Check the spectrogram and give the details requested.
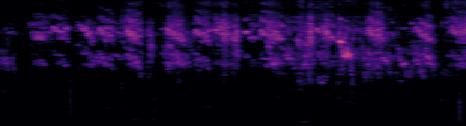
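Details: Cage-kept budgerigars produce an unbroken high chattering warble, a busy mix of squeaks, buzzy notes and quick chirps from several overlapping birds.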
